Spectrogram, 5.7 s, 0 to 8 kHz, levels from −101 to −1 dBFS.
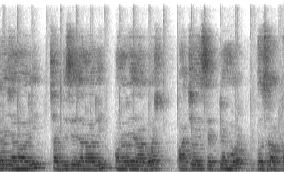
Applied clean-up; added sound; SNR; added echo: neural separator model SepFormer DNS4.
